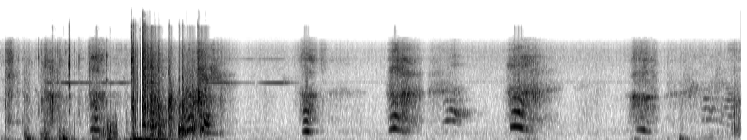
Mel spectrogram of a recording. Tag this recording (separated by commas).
Speech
